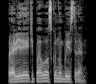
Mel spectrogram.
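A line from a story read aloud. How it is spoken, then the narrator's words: Confident tone. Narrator (Russian): уверенным тоном заявил я им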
